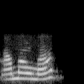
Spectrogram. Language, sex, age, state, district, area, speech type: Tamil, female, 60+, Tamil Nadu, Perambalur, rural, conversation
